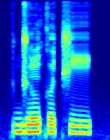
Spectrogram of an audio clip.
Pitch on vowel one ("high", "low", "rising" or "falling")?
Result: high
